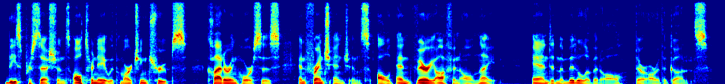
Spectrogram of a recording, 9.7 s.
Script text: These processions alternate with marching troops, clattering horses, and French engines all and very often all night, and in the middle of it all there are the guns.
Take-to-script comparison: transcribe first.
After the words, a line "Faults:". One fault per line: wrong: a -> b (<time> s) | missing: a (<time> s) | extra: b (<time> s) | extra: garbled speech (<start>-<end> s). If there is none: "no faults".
These processions alternate with marching troops, clattering horses, and French engines all and very often all night, and in the middle of it all there are the guns.
Faults:
no faults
